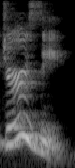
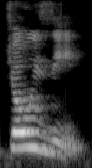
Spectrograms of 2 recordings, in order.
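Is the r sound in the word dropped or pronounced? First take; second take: pronounced; dropped. First: The r sound is clearly pronounced. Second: The r sound is dropped, sounding like Josie. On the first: This is how locals actually say it. The speaker calls it right. "They all say Jersey" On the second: This is a mocking caricature of the local accent. The speaker calls it wrong. "No one says uh"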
